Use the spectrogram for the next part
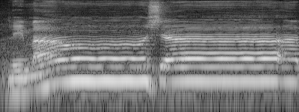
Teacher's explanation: الف مدہ کے بعد حمزہ اسی کلمے میں ہے تو یہاں پر مد متصل ہوگی، 3 سے 5 الف تک کھینچ کر پڑھیں گے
